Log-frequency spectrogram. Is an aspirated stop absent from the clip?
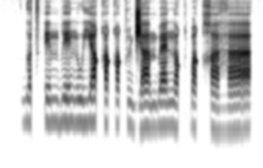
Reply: yes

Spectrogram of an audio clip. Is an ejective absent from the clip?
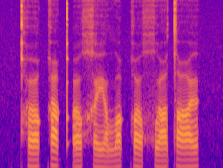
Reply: no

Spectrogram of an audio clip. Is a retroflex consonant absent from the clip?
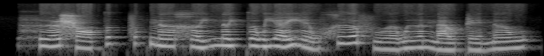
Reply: no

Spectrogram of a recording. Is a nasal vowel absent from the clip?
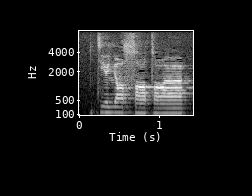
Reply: yes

